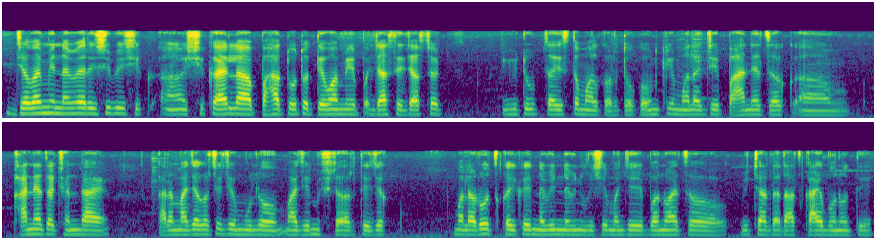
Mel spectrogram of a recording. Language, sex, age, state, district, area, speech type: Marathi, female, 30-45, Maharashtra, Amravati, urban, spontaneous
